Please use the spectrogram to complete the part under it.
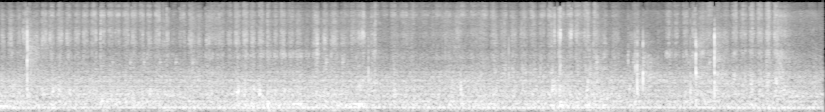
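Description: A dark pencil shades across paper laid over a coin, producing a continuous soft scratchy rubbing with light irregular strokes, close and faint, with no talking.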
